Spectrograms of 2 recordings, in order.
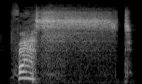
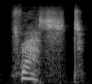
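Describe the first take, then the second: First: The s sound is long and drawn out. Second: The s sound is short and plain. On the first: "then you can draw out the s to bring attention to it" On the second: "you can say it fast first"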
